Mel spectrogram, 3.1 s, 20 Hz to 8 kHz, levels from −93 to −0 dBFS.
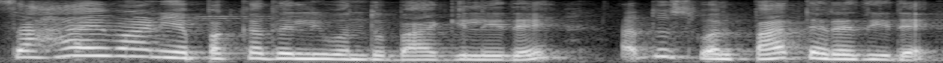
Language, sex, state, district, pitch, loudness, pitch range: Kannada, female, Karnataka, Bangalore, 240 Hz, -14 LUFS, 200-295 Hz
